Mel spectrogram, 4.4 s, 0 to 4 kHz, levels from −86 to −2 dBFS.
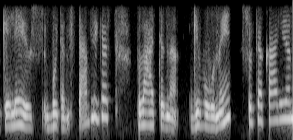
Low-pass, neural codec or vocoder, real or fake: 3.6 kHz; none; real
